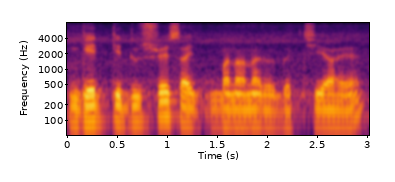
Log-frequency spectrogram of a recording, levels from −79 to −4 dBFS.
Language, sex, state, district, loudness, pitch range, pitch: Hindi, male, Arunachal Pradesh, Lower Dibang Valley, -19 LUFS, 80-95 Hz, 85 Hz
